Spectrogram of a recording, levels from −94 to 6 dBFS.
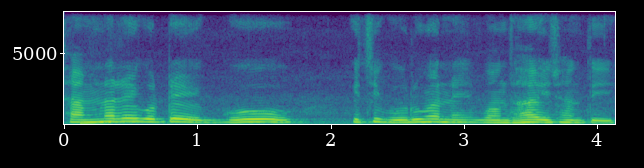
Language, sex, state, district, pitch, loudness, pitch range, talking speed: Odia, male, Odisha, Nuapada, 170 Hz, -13 LUFS, 160-190 Hz, 85 wpm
